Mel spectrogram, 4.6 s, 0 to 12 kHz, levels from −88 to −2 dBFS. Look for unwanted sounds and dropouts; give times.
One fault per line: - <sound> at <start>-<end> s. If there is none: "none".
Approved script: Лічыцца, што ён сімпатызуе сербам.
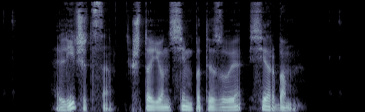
none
